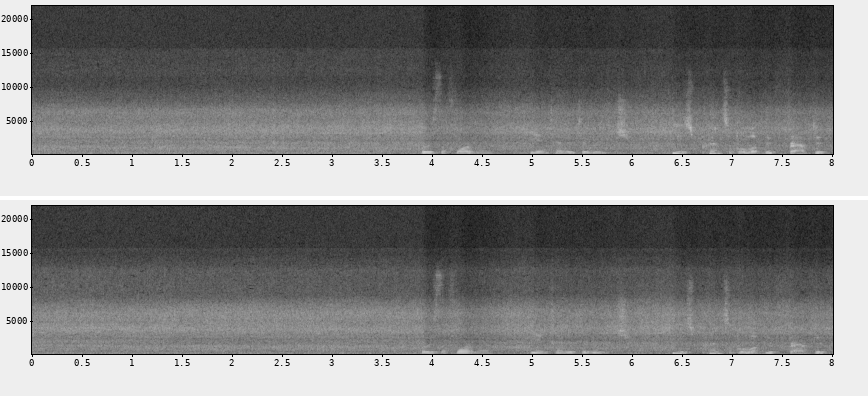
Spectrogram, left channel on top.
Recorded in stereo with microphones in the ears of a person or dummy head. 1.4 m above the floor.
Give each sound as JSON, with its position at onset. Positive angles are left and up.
{"t": 3.9, "sound": "a man speaking", "side_deg": 50, "distance_m": 1.5}
{"t": 6.4, "sound": "a man speaking", "side_deg": 40, "distance_m": 0.9}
